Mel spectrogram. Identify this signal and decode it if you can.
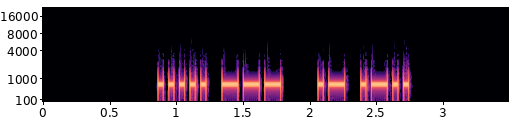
Morse code, heard as a keyed tone, about 30 wpm, 700 Hz. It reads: 5O AL
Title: Winter Field Day Exchanges 30wpm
